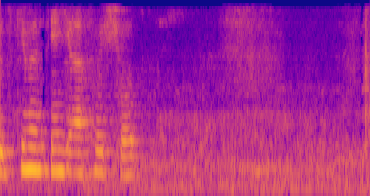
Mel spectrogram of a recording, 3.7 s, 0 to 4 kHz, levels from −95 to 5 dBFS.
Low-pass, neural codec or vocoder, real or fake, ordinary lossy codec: 3.6 kHz; codec, 16 kHz, 2 kbps, FunCodec, trained on LibriTTS, 25 frames a second; fake; AAC, 16 kbps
